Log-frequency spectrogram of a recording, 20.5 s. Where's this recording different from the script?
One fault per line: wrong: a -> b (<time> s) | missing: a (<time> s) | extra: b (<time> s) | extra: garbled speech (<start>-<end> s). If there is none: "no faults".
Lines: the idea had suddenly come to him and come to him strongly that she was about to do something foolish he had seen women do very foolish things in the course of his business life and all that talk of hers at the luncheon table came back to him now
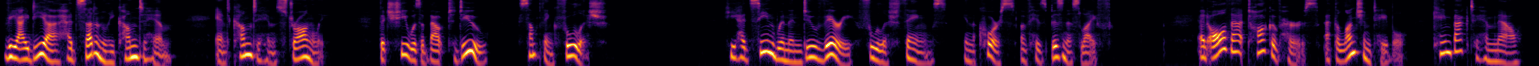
no faults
